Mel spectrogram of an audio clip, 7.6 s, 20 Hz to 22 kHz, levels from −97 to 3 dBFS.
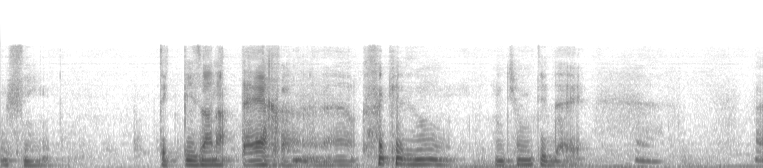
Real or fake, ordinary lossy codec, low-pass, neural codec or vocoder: fake; none; 7.2 kHz; codec, 44.1 kHz, 7.8 kbps, Pupu-Codec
